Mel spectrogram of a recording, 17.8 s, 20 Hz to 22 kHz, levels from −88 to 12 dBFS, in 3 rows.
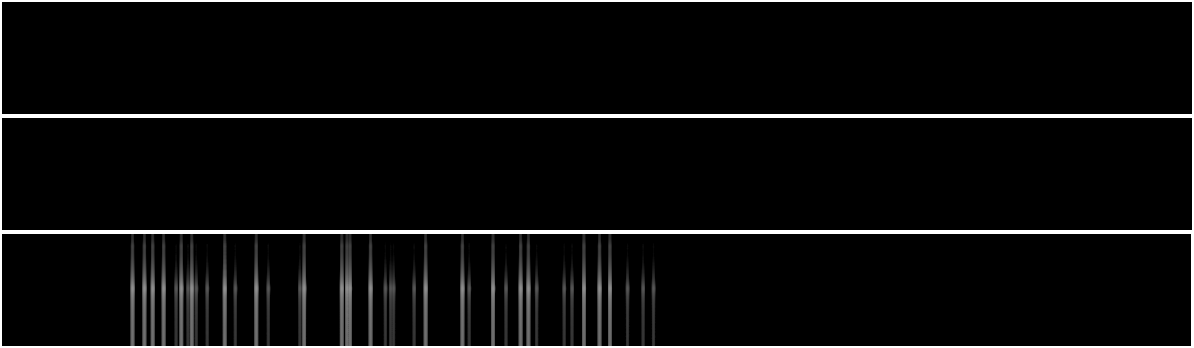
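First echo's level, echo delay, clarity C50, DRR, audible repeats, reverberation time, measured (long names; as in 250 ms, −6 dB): −22.0 dB, 218 ms, no reverb audible, no reverb audible, 1, no reverb audible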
